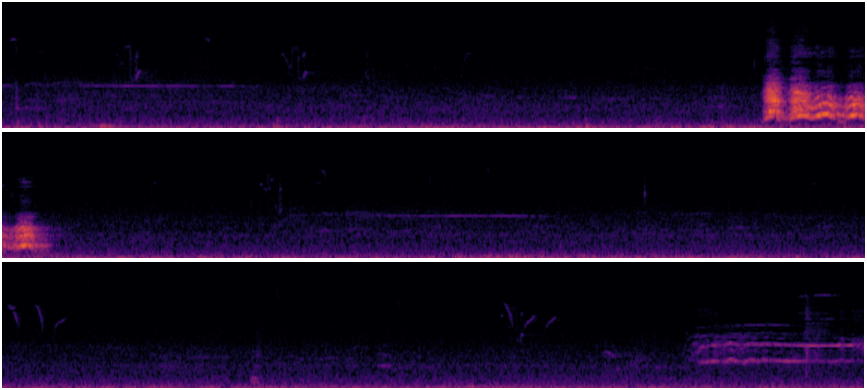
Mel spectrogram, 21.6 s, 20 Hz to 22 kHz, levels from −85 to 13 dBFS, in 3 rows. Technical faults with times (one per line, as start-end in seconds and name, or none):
none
